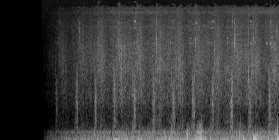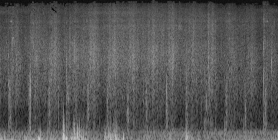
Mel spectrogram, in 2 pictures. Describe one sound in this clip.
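Running footsteps pound steadily on a paved road.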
